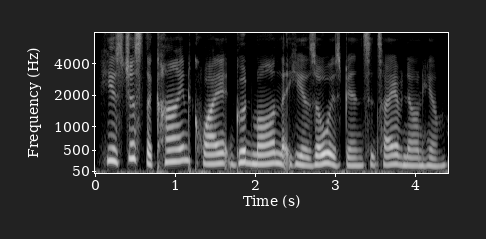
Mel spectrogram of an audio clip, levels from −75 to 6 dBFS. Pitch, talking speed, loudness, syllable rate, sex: 205 Hz, 245 wpm, -17 LUFS, 4.6 syllables/s, female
